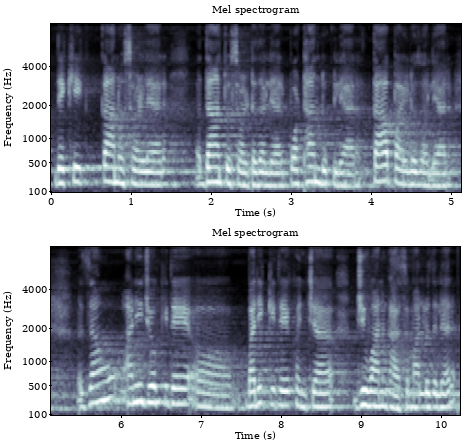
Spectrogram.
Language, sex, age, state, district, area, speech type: Goan Konkani, female, 30-45, Goa, Canacona, rural, spontaneous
